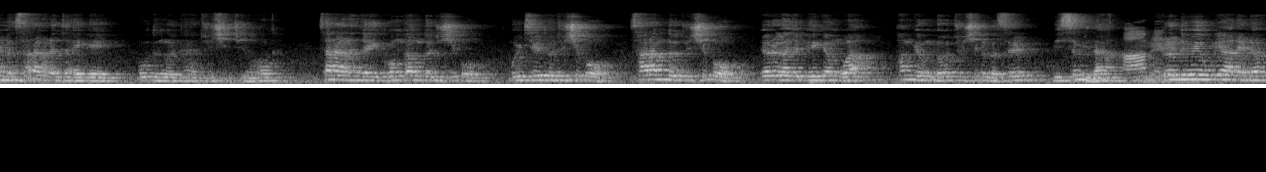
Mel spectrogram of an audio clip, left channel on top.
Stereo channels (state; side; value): silent; right; 64 dB below the other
